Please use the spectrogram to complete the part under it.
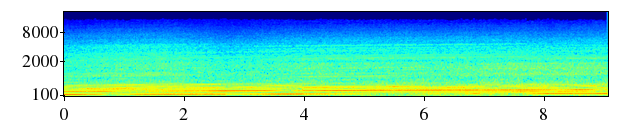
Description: A car passing by in the road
